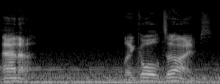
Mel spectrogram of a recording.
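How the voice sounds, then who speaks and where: An actor playing a stern, brooding older scholar-warrior in a video game, speaking in a formal, imperious, deliberate way. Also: male voice, a little high, over music. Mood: dry, urgent. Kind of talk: dramatic video game voice acting.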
